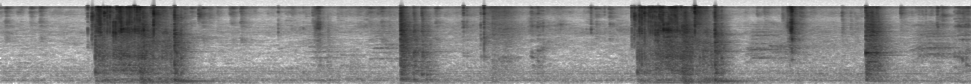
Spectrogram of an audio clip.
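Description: Automatic taping machine wrapping protective tape around a USB charger shell in two cycles. Each cycle is a noisy mechanical run of about a second, near the start and again past the middle, with sharp clicks in between and toward the end.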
